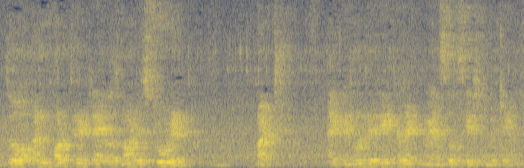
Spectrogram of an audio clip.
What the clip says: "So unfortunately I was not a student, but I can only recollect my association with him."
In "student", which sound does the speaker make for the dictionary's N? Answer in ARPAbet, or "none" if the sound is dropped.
N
